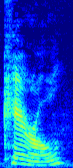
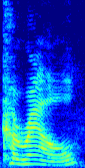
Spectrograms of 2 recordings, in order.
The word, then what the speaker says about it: Carell: Benson was it a Steve Carroll I mean I'm sorry pronounced it wrong a Steve Carell right be Kelsey Grammer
